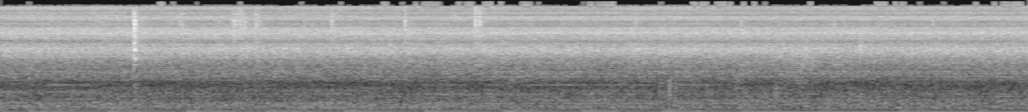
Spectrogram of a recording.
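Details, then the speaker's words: Coleman gas stove on high, all blue flame: smooth, steady airy hiss with no sputtering, much quieter than the Taruor; normal clean burner hiss. "I think that's as good a burn as it's gonna get nothing but blue flame that's on high you can hear it's a much quieter than the terror"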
